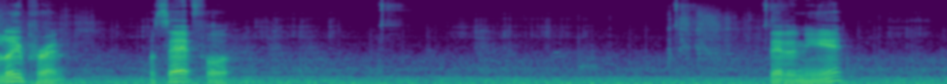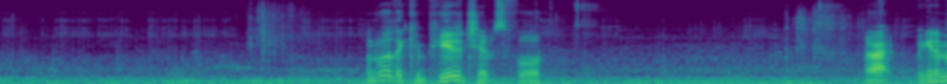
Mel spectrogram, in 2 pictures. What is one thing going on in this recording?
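Electric sparks crackle and zap in short bursts.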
